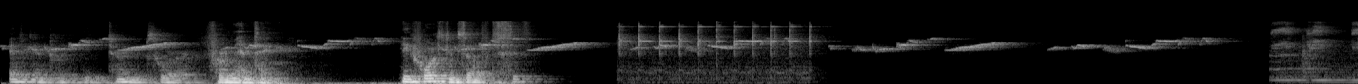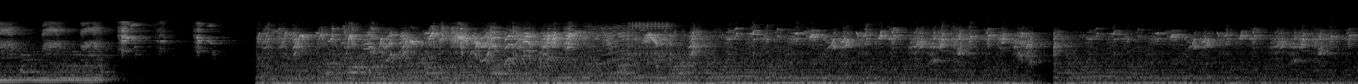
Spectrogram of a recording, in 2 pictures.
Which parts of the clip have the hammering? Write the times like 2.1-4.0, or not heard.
6.2-8.2.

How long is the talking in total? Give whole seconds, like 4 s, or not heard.
5 s.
